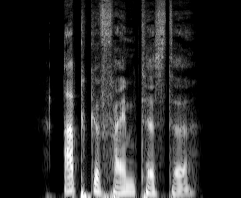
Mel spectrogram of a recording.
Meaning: inflection of abgefeimt: 1. strong/mixed nominative/accusative feminine singular superlative degree 2. strong nominative/accusative plural superlative degree
- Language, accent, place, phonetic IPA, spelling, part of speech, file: German, Germany, Berlin, [ˈapɡəˌfaɪ̯mtəstə], abgefeimteste, adjective, De-abgefeimteste.ogg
